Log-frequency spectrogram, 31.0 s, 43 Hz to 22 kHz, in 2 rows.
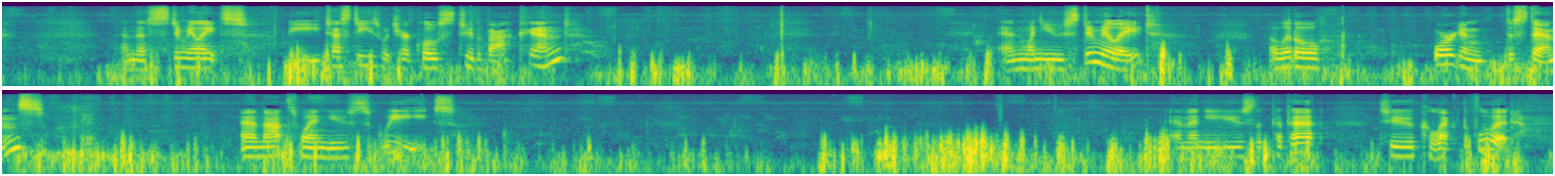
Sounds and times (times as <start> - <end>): Speech: 1.2 - 5.7, 10.0 - 11.6, 14.4 - 16.0, 17.9 - 20.1, 27.2 - 28.7, 29.3 - 30.8.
